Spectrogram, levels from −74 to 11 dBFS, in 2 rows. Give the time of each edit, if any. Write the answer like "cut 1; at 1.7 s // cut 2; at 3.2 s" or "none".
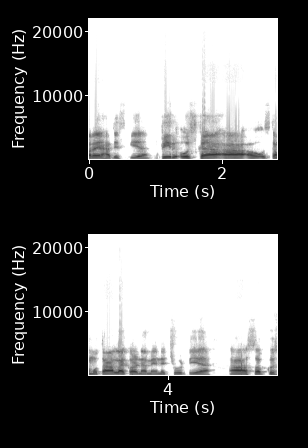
cut 1; at 1.1 s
